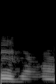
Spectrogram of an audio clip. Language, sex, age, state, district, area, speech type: Maithili, male, 18-30, Bihar, Saharsa, rural, conversation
